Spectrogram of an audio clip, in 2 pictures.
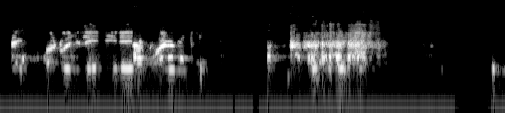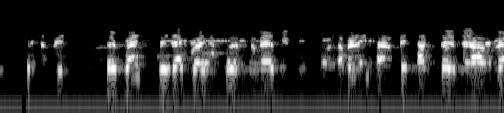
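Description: Archival radio recordings of voices, thin and narrow as if heard over a telephone, coming in broken snatches as the installation's touchpads are played, with a noisy burst about three seconds in.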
